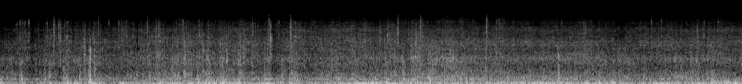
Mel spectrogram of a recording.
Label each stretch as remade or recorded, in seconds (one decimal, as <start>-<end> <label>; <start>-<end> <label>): 0.0-1.9 recorded; 1.9-3.9 remade; 3.9-7.4 recorded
